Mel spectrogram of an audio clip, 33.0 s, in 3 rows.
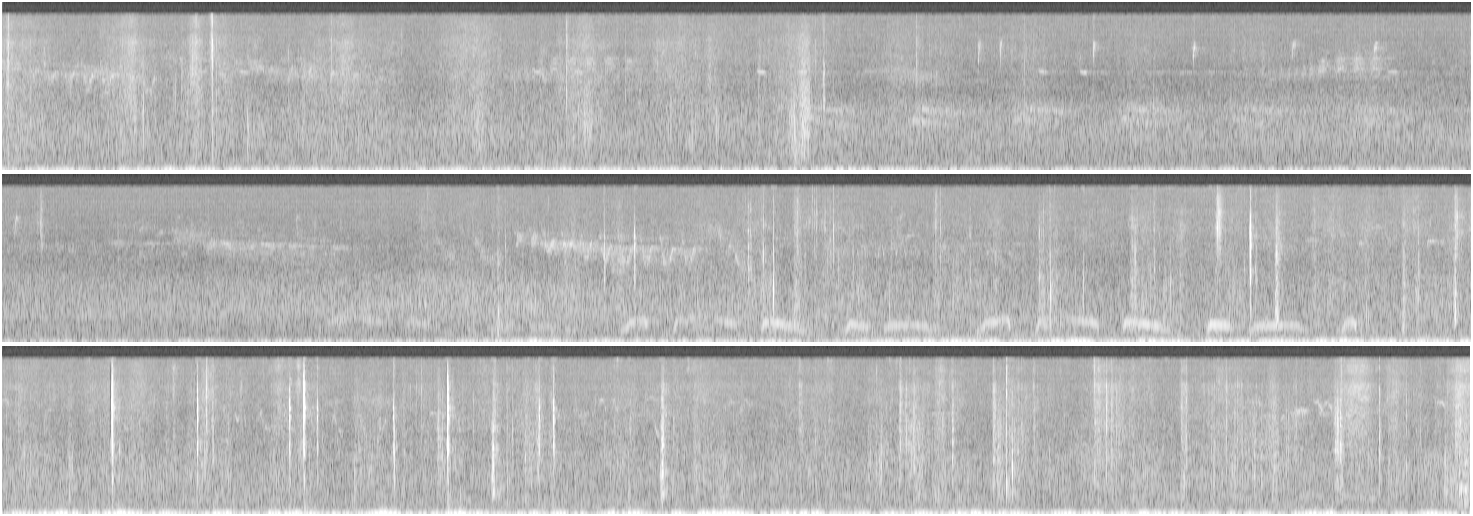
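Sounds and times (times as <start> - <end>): bird hooting notes: 13.3 - 21.7
scattered clicks: 22.8 - 26.3.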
